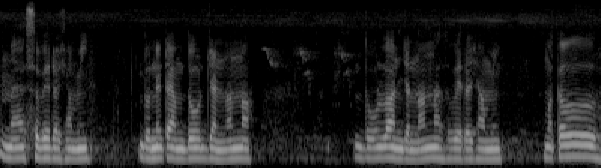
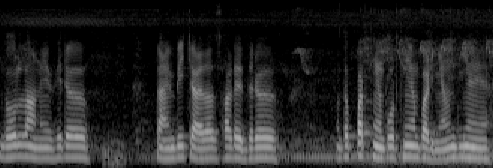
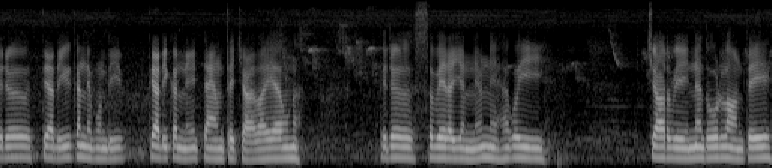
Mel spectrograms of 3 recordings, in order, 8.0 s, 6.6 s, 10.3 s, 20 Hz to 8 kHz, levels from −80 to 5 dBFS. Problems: constant background noise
